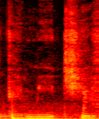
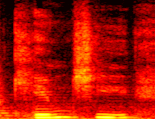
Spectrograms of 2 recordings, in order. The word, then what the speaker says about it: kimchi: before second of all kimchi is pronounced exactly how it's spelled like it's it's all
